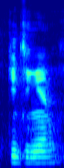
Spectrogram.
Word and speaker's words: quinceañeras: Quinceañeras, yeah.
